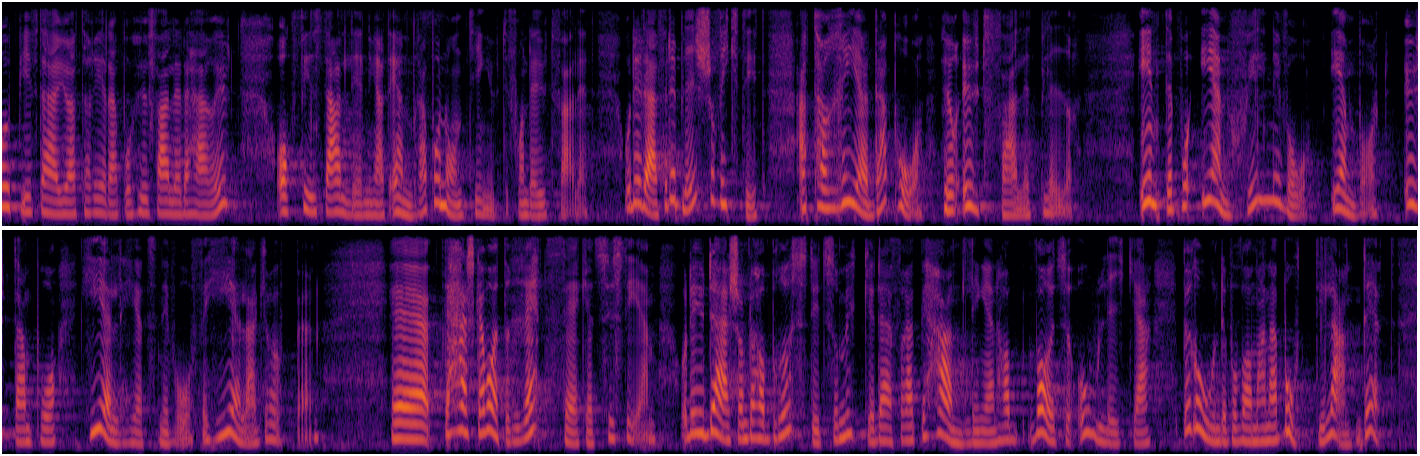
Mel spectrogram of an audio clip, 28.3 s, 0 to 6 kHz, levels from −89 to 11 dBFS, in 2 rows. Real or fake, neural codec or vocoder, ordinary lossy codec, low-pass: real; none; none; 5.4 kHz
